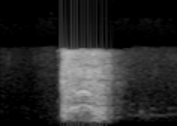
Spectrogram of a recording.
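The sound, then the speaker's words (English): A single deep, harsh cough with a rough throat-clearing quality bursts out loudly for about half a second, then fades into a faint, low rasp. “Take a deep cough now. Cough them out.”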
